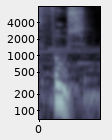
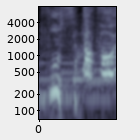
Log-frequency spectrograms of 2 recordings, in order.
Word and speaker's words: fossa: apparently the correct way to say it is foosh, like foosh with a performance anxiety at the end. Experts feel free to correct me, but apparently that is the closest to the OG Malagasy pronunciation. It's just that the global game of telephone has Americans saying fosa, while England pronounces it as fossa.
